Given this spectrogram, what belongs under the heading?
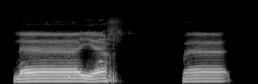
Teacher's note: لا يخفى على Tambah الله tebal kho. Tambah tebal kho karena diawali fathah.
